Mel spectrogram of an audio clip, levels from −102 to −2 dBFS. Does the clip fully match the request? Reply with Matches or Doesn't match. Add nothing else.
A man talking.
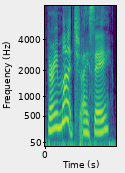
Doesn't match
